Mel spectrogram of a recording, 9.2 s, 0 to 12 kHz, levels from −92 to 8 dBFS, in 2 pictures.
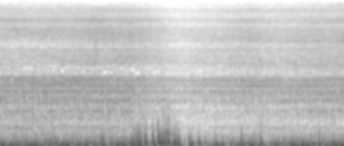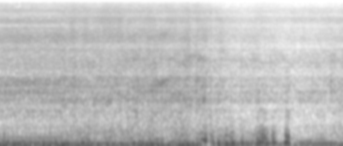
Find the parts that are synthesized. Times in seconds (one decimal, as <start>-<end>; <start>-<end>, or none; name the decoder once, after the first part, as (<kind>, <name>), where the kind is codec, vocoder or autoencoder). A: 5.4-9.2 (codec, SNAC)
